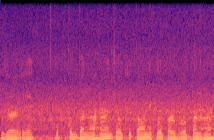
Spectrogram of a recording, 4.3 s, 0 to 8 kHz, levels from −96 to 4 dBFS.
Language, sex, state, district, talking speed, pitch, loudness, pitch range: Hindi, male, Uttarakhand, Uttarkashi, 195 wpm, 110 Hz, -15 LUFS, 110-115 Hz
